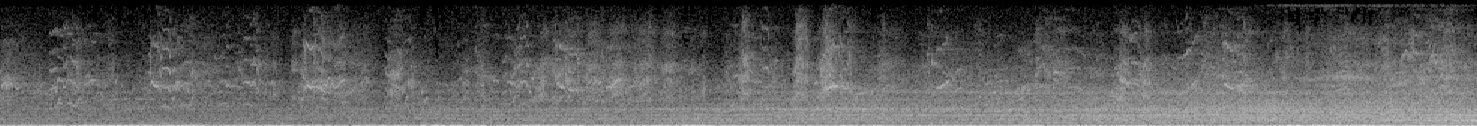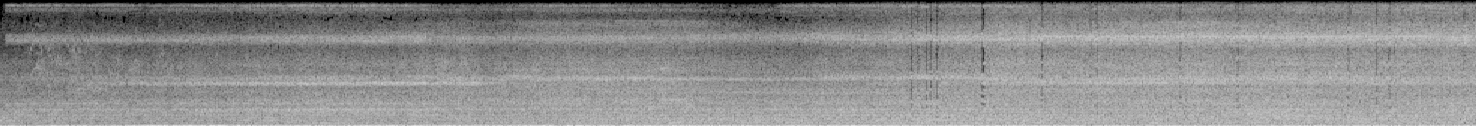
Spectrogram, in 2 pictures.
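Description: Diesel-electric freight locomotives (NR and G class) rumbling as they pull an intermodal train out of a tunnel, getting louder as they come into view about halfway through. From about halfway, steady high-pitched wheel squeal comes from the curved track.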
